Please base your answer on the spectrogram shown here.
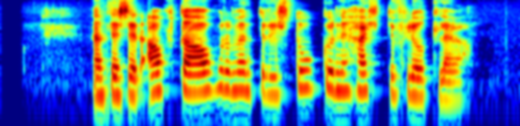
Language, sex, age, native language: Icelandic, female, 50-59, Icelandic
